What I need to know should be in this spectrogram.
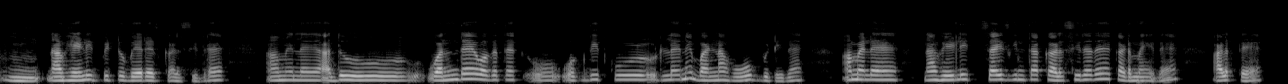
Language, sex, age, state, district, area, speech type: Kannada, female, 45-60, Karnataka, Shimoga, urban, spontaneous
